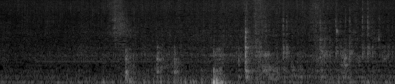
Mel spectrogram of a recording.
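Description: Boiled onion and garlic starting to sizzle in freshly added oil in an aluminium pot, while a wooden-handled spoon stirs and scrapes against the pot. The scraping and clicking begin about a second in, with one louder knock near the middle.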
